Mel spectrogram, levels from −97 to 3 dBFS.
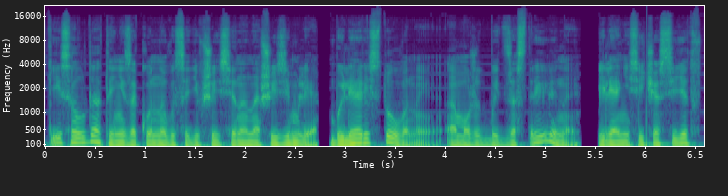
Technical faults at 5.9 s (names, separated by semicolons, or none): corrupt FLAC frame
